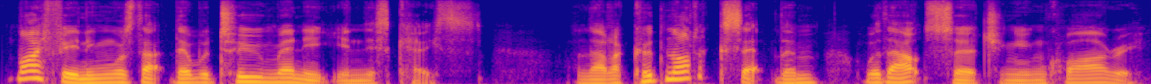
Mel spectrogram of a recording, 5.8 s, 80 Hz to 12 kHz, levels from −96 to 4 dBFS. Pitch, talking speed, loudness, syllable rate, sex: 130 Hz, 220 wpm, -18 LUFS, 6.1 syllables/s, male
